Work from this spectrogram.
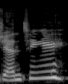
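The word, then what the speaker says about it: Jeanty: Ashton Genty or whatever somebody corrected our pronunciation I think it is Genty Genty okay okay so here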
